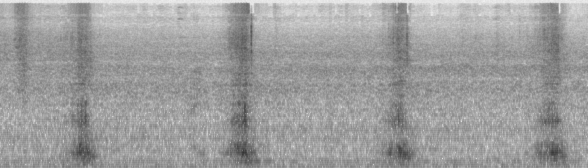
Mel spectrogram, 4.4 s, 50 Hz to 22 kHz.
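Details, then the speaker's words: 2018 Jeep Wrangler Sahara rear axle, customer reported grinding/roaring from rear: hand-spun axle gives gritty grinding surge once per turn; pinion, carrier and wheel bearings destroyed, metal throughout, carrier bent; rear differential bearing grinding. "It sounds horrible. That's bad. It's bad. It's real bad."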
